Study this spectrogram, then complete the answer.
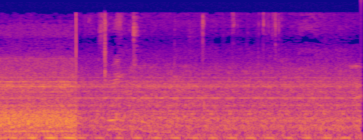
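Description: A diesel locomotive engine rumbles and throbs steadily as a train approaches.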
